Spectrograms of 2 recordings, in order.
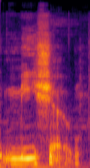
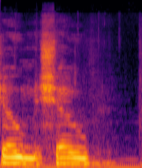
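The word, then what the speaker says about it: Micheaux: It is pronounced Larry Michaud. Michaud.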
